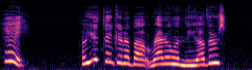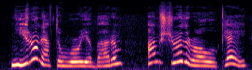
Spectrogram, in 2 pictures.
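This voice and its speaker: A good-natured young boy adventurer, speaks in a high, boyish voice that rises and falls freely. The delivery is casual and eager, in animated video game style. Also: moderate pace. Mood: eager, reassuring.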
